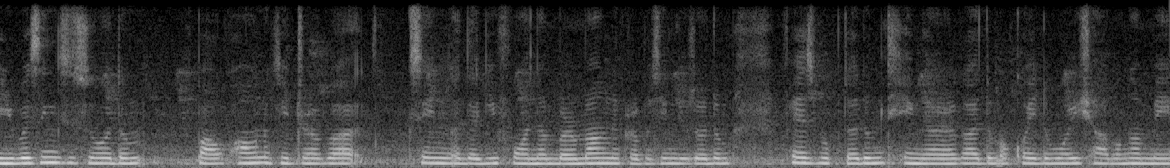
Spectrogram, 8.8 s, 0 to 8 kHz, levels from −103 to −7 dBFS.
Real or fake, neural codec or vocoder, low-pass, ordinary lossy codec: real; none; none; none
